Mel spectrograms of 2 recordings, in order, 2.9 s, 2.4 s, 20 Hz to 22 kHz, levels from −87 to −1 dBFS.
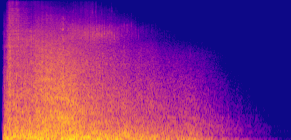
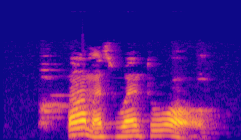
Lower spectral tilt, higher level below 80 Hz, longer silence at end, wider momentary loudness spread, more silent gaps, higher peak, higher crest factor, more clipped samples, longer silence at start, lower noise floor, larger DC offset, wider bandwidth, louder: second, -5.5 dB/octave vs -7 dB/octave; first, -20 dBFS vs -62 dBFS; first, 0.8 s vs 0.35 s; about the same, 19 LU vs 18 LU; neither; about the same, 0 dBFS vs 0 dBFS; about the same, 14 dB vs 16 dB; neither; second, 0 s vs 0.4 s; first, -59 dBFS vs -36 dBFS; neither; first, over 20 kHz vs 6.4 kHz; first, -13 LUFS vs -16 LUFS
